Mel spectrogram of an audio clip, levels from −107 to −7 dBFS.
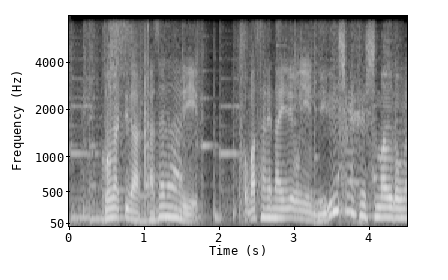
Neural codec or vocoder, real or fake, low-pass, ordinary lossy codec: codec, 16 kHz, 0.5 kbps, X-Codec, HuBERT features, trained on general audio; fake; 7.2 kHz; none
